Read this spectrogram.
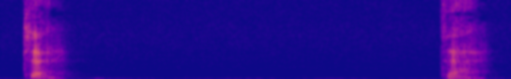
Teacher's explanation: We make this version of the letter T by pushing our tongue up to behind our teeth.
